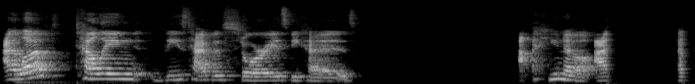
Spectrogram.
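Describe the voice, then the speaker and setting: A woman hosting a casual chat, effusive and quick to laugh. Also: mid-range voice. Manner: warm, effusive, laughs easily. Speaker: podcast host. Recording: roomy sound from off mic.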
